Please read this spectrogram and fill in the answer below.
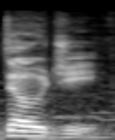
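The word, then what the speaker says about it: doji: Well, it's it's dogee if you remember right, Ronicus candlesticks are a Japanese these are Japanese candlesticks technically. So, I'm assuming it's pronounced Dogee. April Fool's joke could be dropped 4%. Dogee like dojo.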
